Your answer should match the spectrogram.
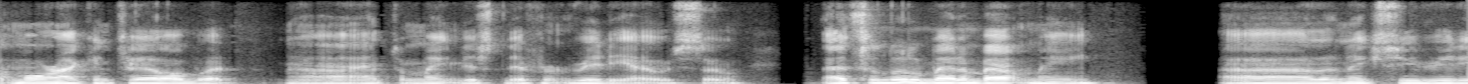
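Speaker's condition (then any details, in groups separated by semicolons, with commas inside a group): Cerebral palsy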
